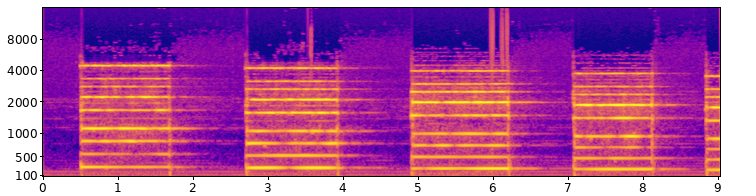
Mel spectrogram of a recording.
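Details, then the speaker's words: Hammond B3 MK1 organ after busbar cleaning and pedal rubber contact replacement: keys pressed slowly sound instantly with clean, steady sustained chords, crisp starts and stops, no crackle or dropout. "All right, so now if we press it slowly, see, it just comes right on just like that."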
